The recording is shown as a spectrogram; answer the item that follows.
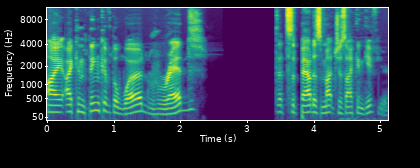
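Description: In an Australian accent, the speaker goes at a fairly slow pace with ordinary pitch variation and long, frequent pauses, in a dry sound with no echo and a quiet background. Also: man. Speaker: gaming streamer. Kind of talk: casual chat. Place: home room. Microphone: studio mic.

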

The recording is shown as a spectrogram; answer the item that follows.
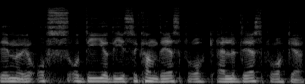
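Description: The man talks at a medium, moderate speed. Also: quiet background. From Norway. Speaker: professor. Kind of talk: panel debate. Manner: halting, repeats words. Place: stage. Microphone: headset.

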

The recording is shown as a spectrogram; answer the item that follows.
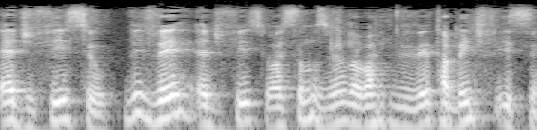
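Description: This man speaks in a dark, mellow tone with ordinary pitch variation. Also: quiet background. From southern Brazil, Santa Maria, Rio Grande do Sul; Rio Grande do Sul, Brazil. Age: 50s. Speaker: actor. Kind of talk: casual interview. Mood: warm, animated storytelling. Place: home room. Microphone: video call.

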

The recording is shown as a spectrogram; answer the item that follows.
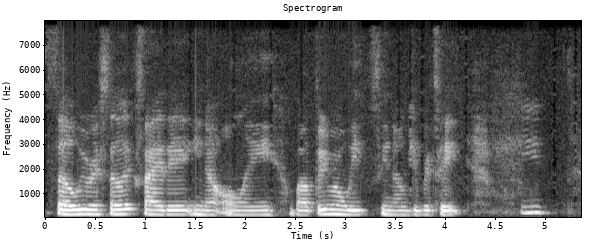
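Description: Here is a woman with a fairly low pitch. Her tone is dark and mellow. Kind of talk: casual vlog storytelling. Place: home room. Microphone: phone near.

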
